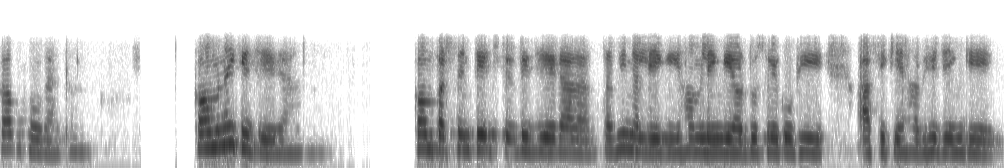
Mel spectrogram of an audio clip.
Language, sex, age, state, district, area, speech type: Hindi, female, 30-45, Bihar, Samastipur, rural, conversation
